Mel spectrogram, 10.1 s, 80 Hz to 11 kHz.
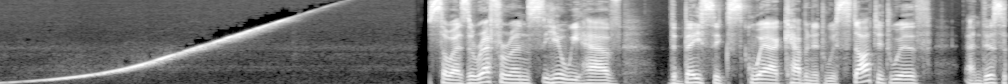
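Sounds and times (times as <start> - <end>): rising sine sweep tone: 0.0 - 3.7.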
